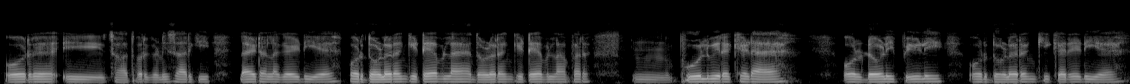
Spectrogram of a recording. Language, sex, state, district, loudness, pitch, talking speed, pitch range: Marwari, male, Rajasthan, Nagaur, -30 LUFS, 120 Hz, 175 wpm, 115-125 Hz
